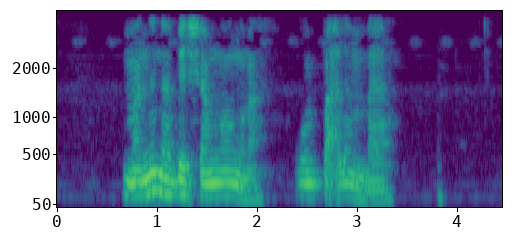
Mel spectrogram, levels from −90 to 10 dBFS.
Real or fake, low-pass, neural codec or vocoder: real; 3.6 kHz; none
